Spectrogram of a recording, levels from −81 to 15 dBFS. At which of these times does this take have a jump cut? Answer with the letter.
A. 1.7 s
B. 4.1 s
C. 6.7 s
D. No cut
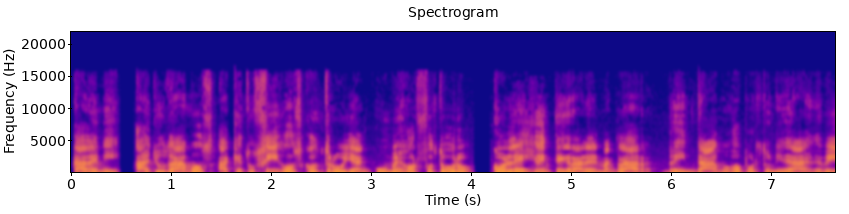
B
